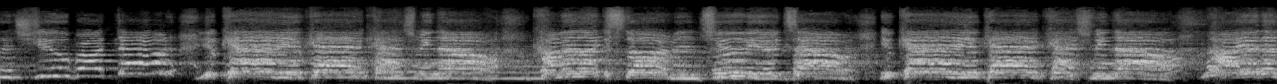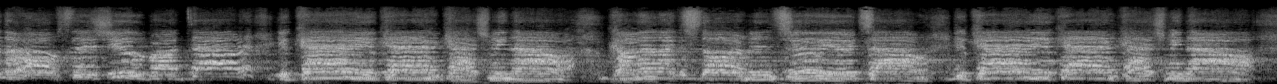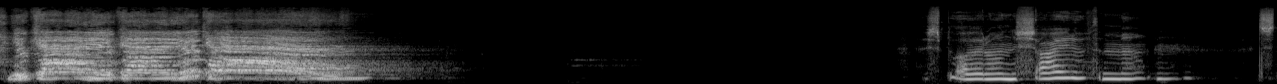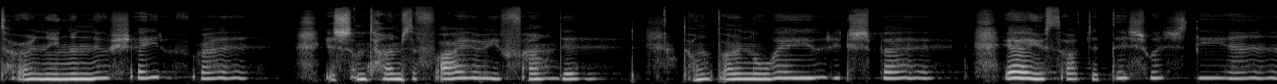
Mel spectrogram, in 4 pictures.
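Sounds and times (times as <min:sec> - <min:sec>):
woman singing lead vocal: 0:00.0 - 0:27.7, 0:41.5 - 0:51.0
choir-like harmony vocals: 0:00.0 - 0:30.1.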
